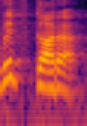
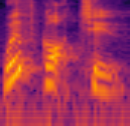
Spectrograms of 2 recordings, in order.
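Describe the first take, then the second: First: "Got to" blends quickly into a soft "gotta". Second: "Got to" is said fully, with a clear t.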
